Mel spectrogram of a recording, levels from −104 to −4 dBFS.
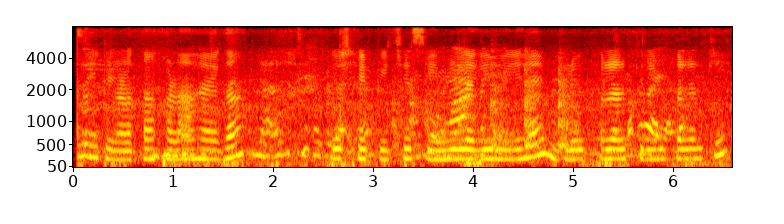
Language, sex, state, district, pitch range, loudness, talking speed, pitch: Hindi, female, Goa, North and South Goa, 200-250 Hz, -31 LUFS, 125 wpm, 205 Hz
